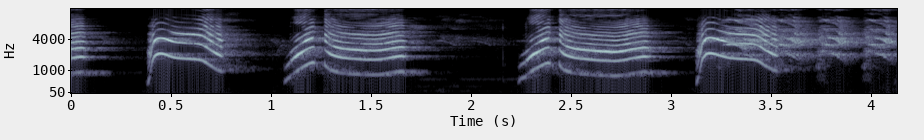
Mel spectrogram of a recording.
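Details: Four loud, squeaky calls from a talking parrot said to say "mummy", each sweeping up sharply and sliding down, with bright overtones and spaced about a second apart.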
